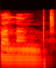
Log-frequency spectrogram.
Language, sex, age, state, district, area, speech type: Hindi, female, 30-45, Uttar Pradesh, Ghazipur, rural, read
